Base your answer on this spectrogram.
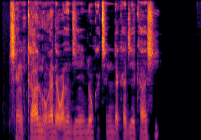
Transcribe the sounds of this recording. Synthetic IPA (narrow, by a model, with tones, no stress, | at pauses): ʃɪ˦ŋkaː˦luː˨ɾa˦da˨wɐ˦ni˦d͡ʒɪ˦ɪ˦loː˦kɐ˨t͡ʃɪ˦nda˨ka˦d͡ʒeː˦kaː˦ʃi˦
